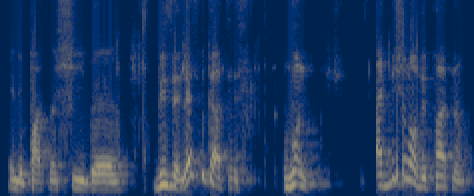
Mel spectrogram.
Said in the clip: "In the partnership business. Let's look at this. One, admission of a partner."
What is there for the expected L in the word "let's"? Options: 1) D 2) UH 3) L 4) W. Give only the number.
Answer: 3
